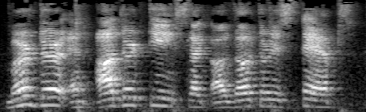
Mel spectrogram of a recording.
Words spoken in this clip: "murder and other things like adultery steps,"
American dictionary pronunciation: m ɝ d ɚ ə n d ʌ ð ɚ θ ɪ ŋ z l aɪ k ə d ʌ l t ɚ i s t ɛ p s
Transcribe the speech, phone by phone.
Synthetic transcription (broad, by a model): m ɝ d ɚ ə n d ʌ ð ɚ t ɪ ŋ s l aɪ k ə d ʌ l t ɚ i s t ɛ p s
